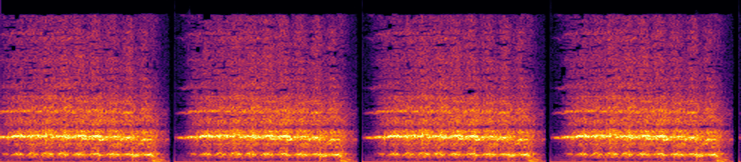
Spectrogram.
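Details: A horse calls in harsh, buzzy bursts, repeated about every second with brief pauses.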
